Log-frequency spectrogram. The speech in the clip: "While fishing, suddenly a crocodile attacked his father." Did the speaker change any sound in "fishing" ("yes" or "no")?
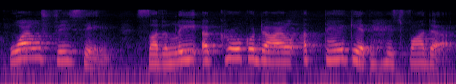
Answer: yes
